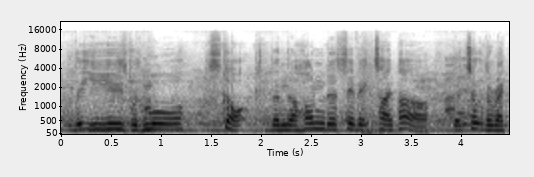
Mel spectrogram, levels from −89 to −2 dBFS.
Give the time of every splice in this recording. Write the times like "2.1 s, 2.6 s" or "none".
none

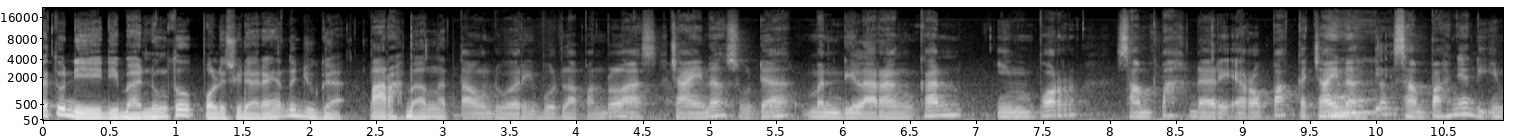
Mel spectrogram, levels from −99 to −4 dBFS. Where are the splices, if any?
3.1 s, 4.7 s, 5.7 s, 10.0 s

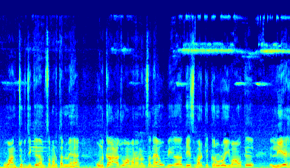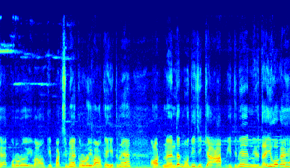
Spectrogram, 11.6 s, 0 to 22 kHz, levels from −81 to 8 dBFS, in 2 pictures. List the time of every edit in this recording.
none

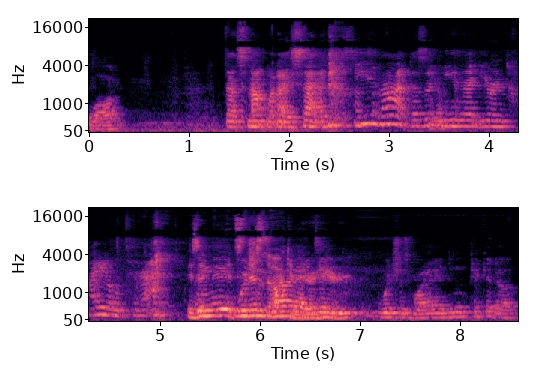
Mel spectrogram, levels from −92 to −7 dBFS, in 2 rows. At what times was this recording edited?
2.6 s

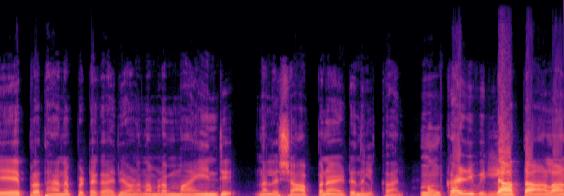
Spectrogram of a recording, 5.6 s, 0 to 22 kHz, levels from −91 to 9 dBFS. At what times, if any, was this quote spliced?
4.2 s

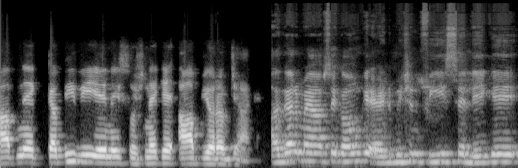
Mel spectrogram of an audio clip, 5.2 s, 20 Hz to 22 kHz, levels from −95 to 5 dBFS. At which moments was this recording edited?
2.6 s

